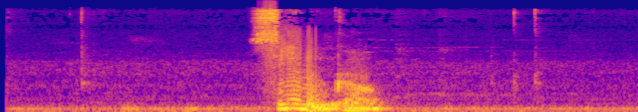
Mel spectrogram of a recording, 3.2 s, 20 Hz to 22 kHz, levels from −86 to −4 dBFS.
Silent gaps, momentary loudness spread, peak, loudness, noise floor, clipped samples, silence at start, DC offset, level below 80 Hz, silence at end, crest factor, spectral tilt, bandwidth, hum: none; 25 LU; 0 dBFS; -9 LUFS; -31 dBFS; 0.2%; 0.05 s; under 0.1%; -34 dBFS; 0.05 s; 14 dB; -4.5 dB/octave; 17 kHz; none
